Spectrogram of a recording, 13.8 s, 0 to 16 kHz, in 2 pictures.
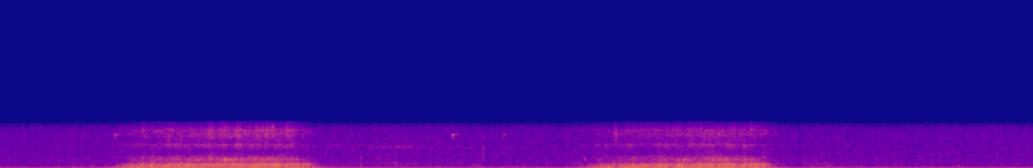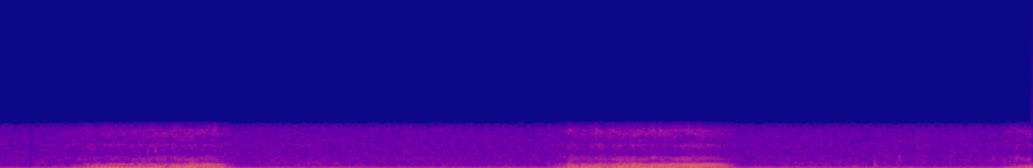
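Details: An adult man snoring: four rough, rumbling snores about every three seconds, roughly 18 breaths a minute, with quiet pauses between; regular snoring.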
